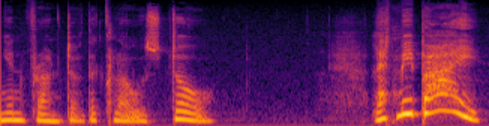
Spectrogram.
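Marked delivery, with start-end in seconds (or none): 2.5-3.2 much higher terrified shriek. A narrator's reading. The woman shrieks at Poirot blocking the door, terrified. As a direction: scream to get past. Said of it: "she shrieked".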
